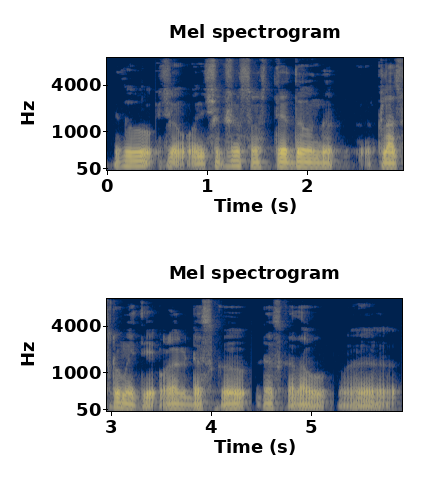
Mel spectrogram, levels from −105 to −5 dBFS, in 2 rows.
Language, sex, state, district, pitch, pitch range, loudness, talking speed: Kannada, male, Karnataka, Dharwad, 85 Hz, 85-95 Hz, -35 LUFS, 130 wpm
